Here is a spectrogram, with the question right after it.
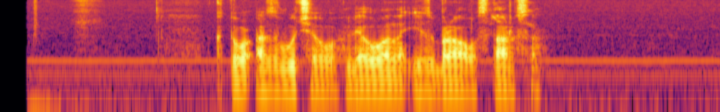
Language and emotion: Russian, neutral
